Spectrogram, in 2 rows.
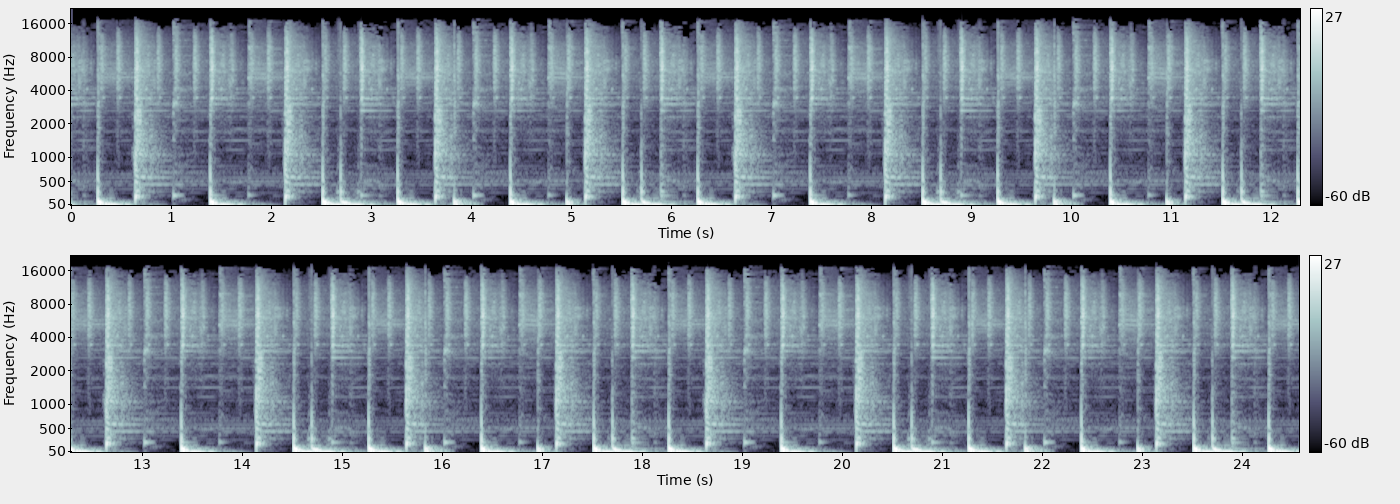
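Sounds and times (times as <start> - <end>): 
drum beat: 0.0 - 24.5.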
